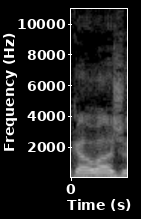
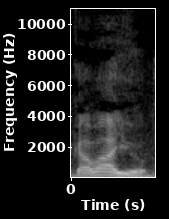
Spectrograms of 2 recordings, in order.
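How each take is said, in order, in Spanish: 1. Se dice con acento porteño argentino. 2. Se dice con acento no argentino. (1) "no decía caballo" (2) "hacía otro acento, ... decía caballo"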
